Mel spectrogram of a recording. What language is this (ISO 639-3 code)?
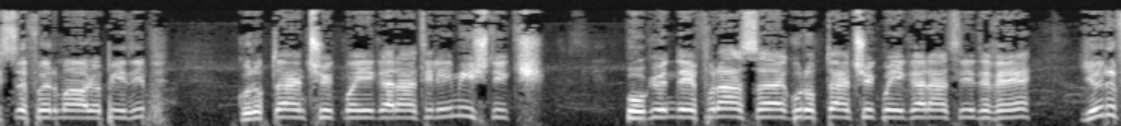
tur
